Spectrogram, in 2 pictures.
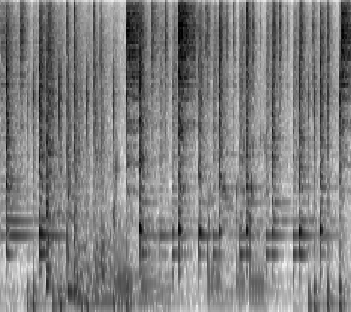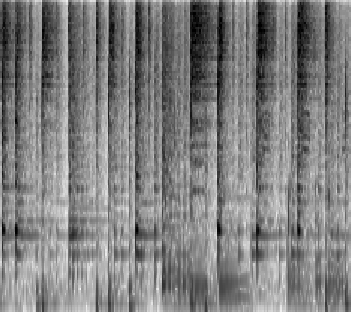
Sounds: cymbal, playing drum kit, music, percussion, musical instrument, drum, drum kit

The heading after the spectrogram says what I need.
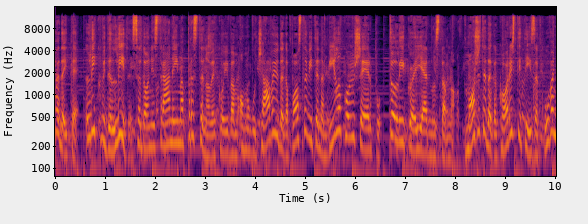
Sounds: music, speech

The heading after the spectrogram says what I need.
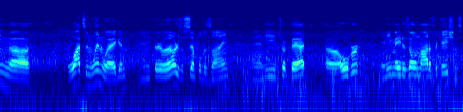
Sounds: speech

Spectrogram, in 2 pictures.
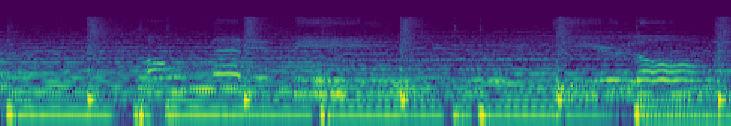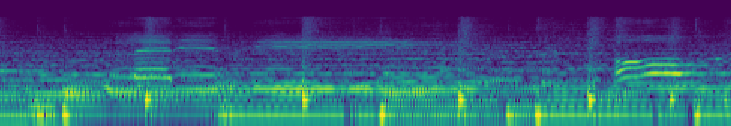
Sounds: music, christmas music

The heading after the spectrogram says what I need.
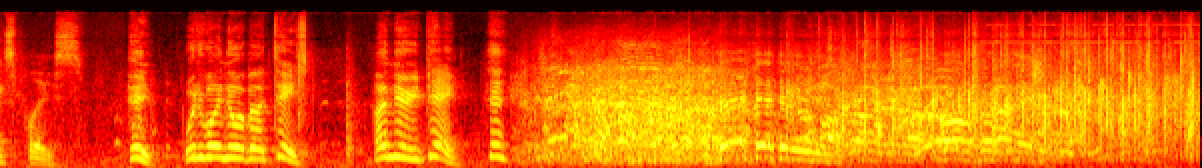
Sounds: speech

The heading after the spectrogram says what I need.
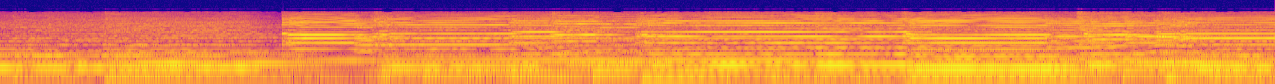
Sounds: bagpipes, wind instrument

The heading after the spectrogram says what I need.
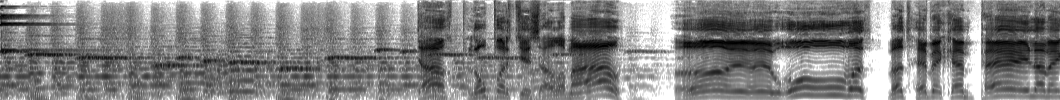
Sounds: music, speech

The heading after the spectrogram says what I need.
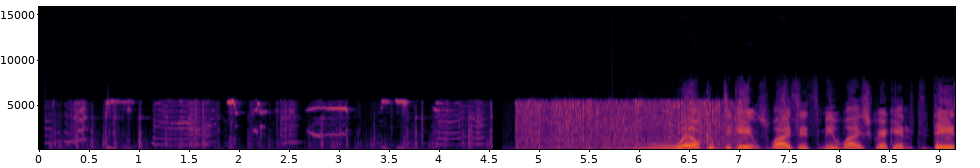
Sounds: speech

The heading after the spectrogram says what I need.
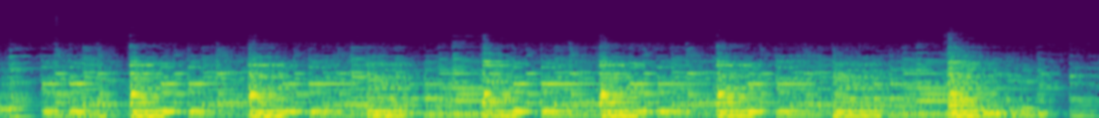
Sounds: music, musical instrument

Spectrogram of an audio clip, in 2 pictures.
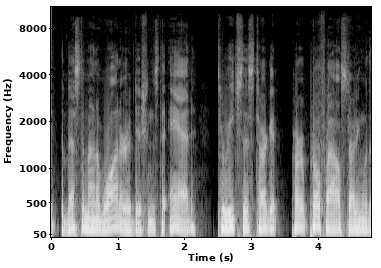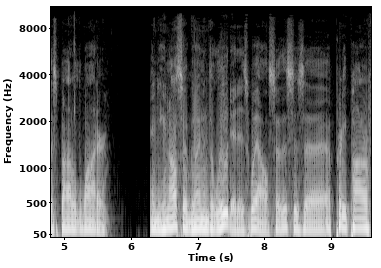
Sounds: speech

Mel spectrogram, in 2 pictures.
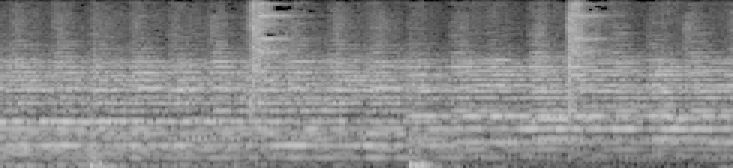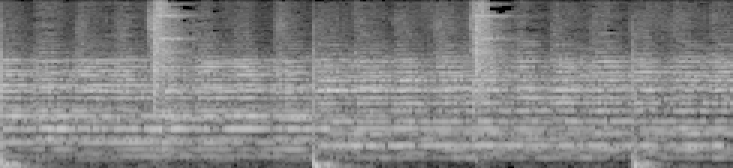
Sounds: orchestra

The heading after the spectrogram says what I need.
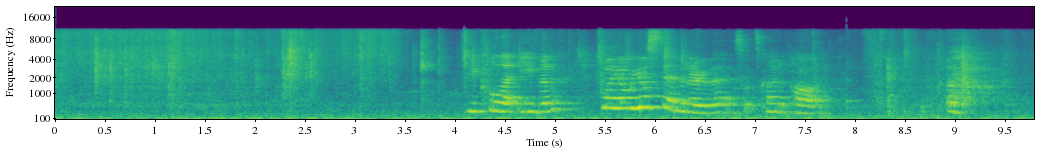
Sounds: speech, bathtub (filling or washing)

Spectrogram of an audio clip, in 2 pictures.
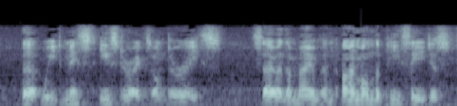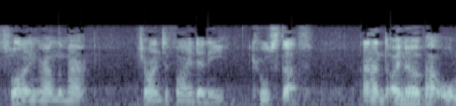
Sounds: speech

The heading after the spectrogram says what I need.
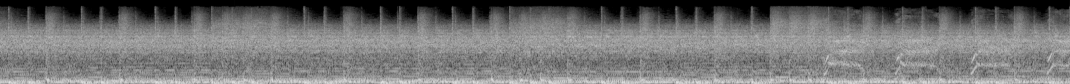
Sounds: heavy metal, music

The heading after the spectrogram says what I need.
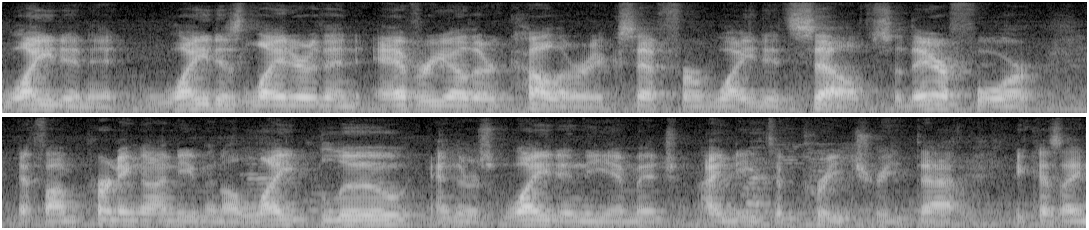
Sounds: speech

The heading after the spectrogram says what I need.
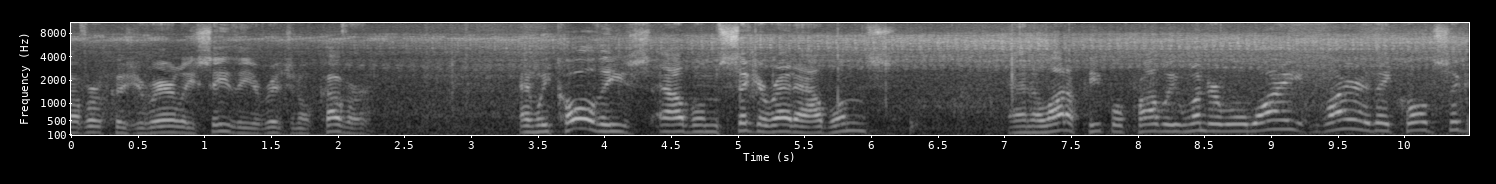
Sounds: outside, rural or natural, speech

